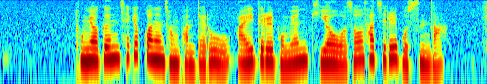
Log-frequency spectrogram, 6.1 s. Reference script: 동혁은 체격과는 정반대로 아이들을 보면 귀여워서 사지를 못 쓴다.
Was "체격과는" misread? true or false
false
